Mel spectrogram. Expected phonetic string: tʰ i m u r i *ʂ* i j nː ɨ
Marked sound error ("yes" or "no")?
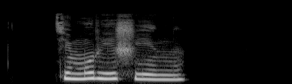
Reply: no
